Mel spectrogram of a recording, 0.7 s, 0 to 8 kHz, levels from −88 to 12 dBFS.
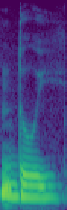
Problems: background sounds at intervals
